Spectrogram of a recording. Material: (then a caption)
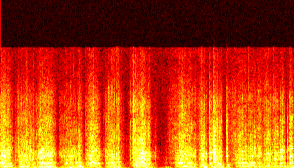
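Fabric. Fingertips and long nails scratch the outer surface of a large, hollow, drum-shaped lampshade with a white textured fabric covering, held upright on a table. Repeated dry, rasping scratch strokes rise and fall in steady bursts, with a soft, hollow, mid-range body and little bright hiss.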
